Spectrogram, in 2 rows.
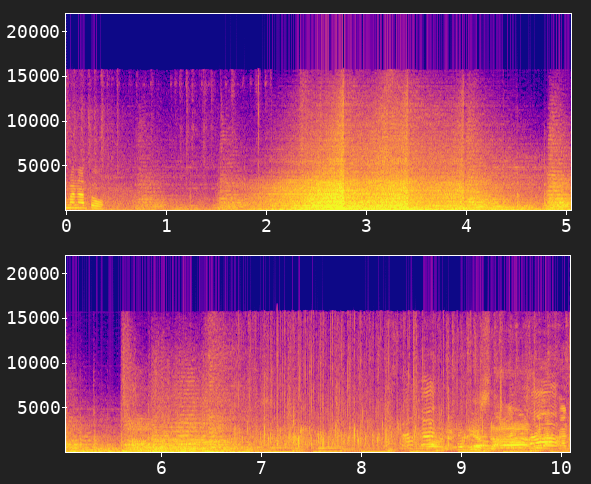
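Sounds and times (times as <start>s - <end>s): loud rushing whoosh: 1.5s - 6.4s.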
